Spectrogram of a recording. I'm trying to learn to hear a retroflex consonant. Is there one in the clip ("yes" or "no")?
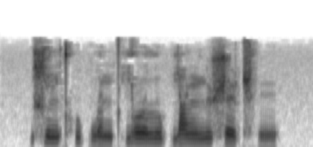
yes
